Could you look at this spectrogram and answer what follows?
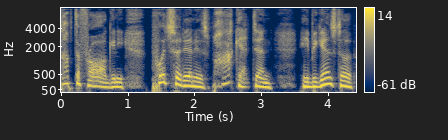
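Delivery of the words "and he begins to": ordinary delivery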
